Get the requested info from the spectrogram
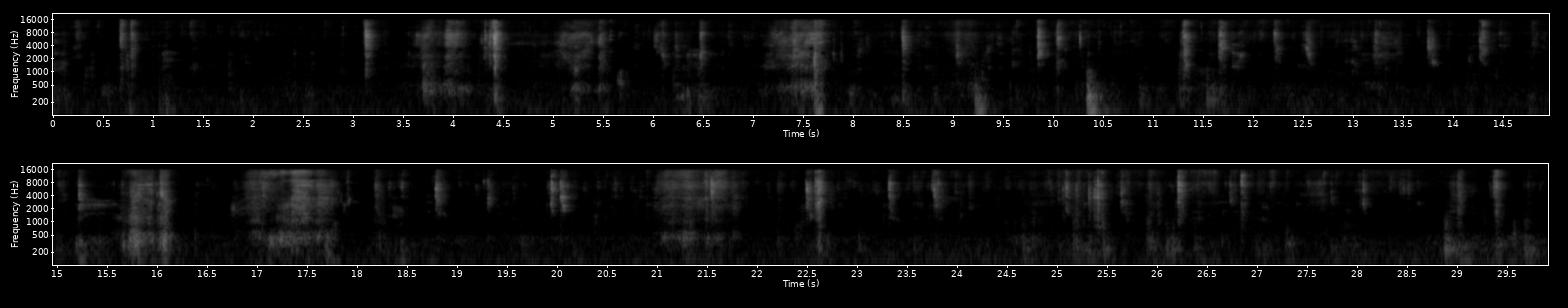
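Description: Faint close-up eating sounds: wet chewing and mouth smacks, with many soft clicks and a few longer wet sounds, as chicken curry and dhido are eaten by hand.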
